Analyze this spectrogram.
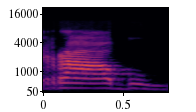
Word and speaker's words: Rabu: It's tough to say Rabu because some of you, they have a problem to pronounce R. Rabu.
